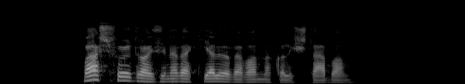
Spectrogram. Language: Hungarian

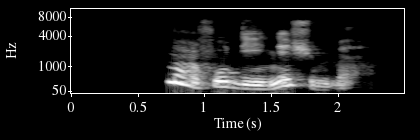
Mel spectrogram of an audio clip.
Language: Kabyle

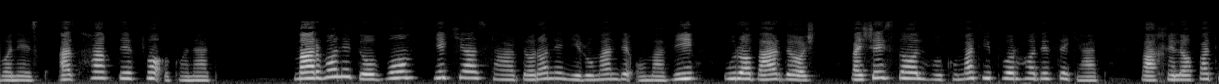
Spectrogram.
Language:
Persian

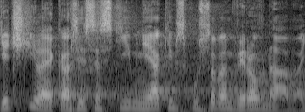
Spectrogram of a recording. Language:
Czech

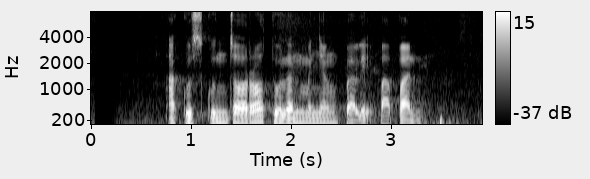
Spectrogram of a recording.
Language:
Javanese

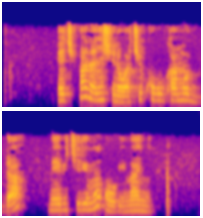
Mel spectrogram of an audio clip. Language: Ganda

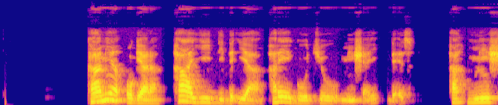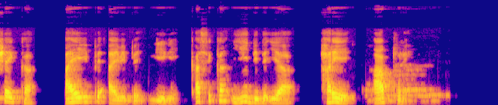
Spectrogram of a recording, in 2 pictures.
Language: Wolaytta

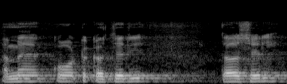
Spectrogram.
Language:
Odia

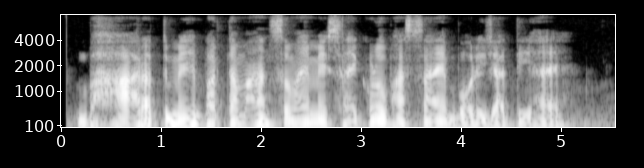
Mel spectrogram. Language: Hindi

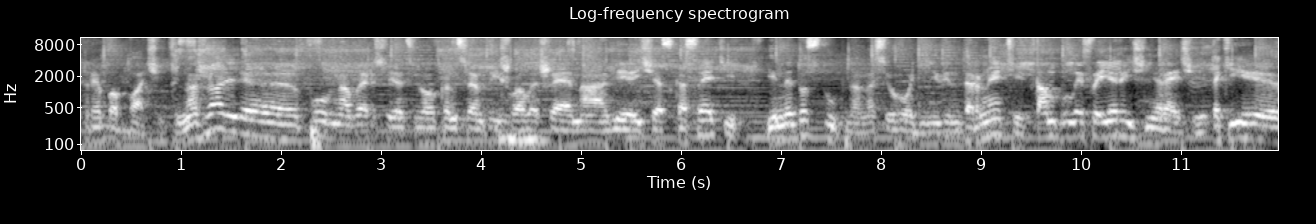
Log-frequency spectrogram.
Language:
Ukrainian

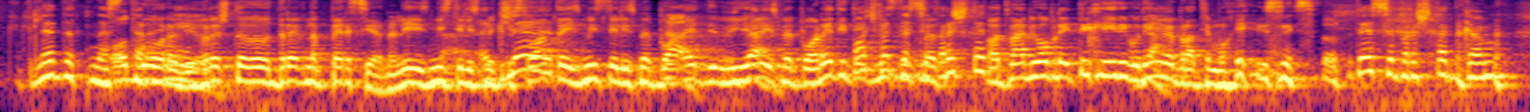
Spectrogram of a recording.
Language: Bulgarian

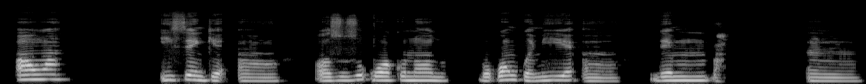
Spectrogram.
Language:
Igbo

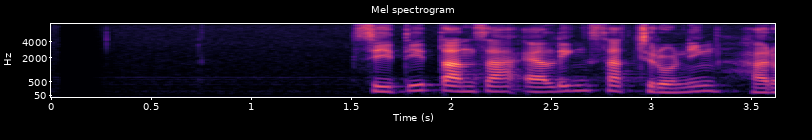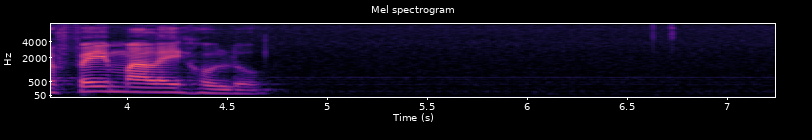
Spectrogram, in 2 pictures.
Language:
Javanese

